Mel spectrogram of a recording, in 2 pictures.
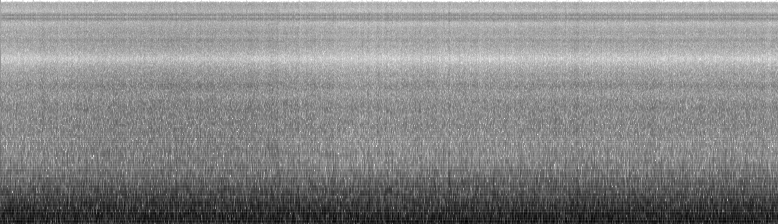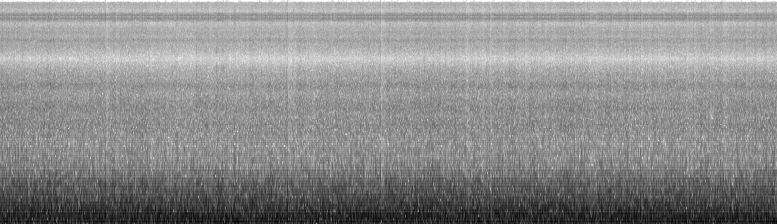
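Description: Steady, loud rush of wind buffeting an onboard camera's microphone, mixed with the running noise of a high-speed roller coaster train as it races along the track.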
